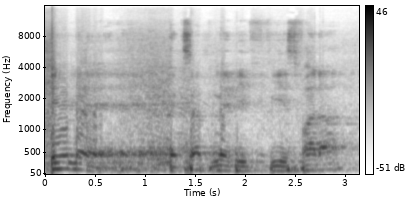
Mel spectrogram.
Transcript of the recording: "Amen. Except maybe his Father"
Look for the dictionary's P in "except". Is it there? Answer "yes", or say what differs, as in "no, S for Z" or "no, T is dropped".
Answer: yes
